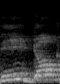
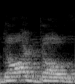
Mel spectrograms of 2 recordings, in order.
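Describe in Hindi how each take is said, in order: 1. 'The' का उच्चारण लंबे 'thee' स्वर के साथ होता है। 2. 'The' का उच्चारण छोटे 'thuh' स्वर के साथ होता है। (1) "दी डॉग नहीं" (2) "तो इसको हम लोग द डॉग पढ़ेंगे"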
